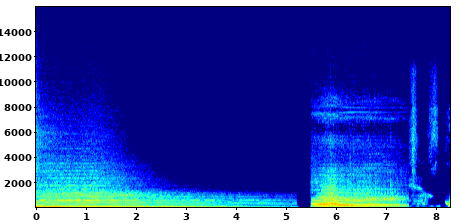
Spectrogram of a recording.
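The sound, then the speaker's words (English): A deep, loud lion roar rumbles for several seconds and slowly fades, then a second harsh roar bursts in after a brief silence before cutting off abruptly. “Watch out. Here comes that roar.”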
